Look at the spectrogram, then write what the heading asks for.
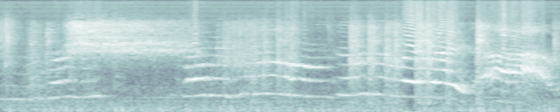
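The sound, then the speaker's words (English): A toddler cries and screams at bedtime while being put to bed, in long, loud, high-pitched wails that rise and waver, with only brief breaths between them, continuing without a break for several seconds. “Do you need to scream by yourself or what?”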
